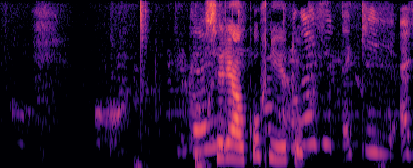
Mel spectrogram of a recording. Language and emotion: Russian, neutral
